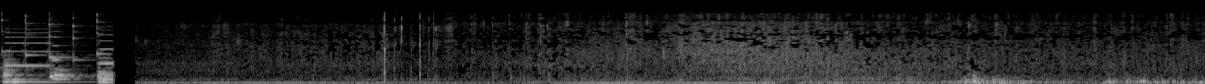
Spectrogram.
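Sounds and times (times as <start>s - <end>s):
light rain hissing: 1.4s - 12.0s
wind rumble on microphone: 5.1s - 12.0s.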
